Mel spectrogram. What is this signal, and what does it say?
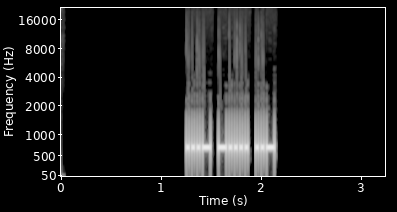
Morse code, heard as a keyed tone, about 46 wpm, 700 Hz. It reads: V6U
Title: Three Challenging Letter-Number Combinations 45wpm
